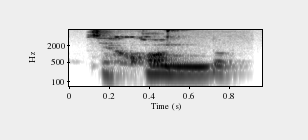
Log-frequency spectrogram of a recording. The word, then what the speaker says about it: jondo: esta gran, es como esta pronunciación muy españolizada, ya desde atrás, muy velar, ese jondo, ¿ya?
